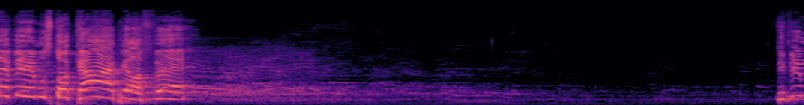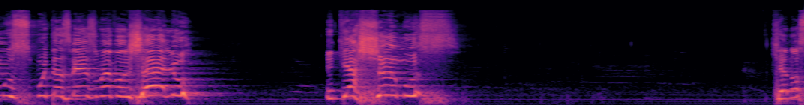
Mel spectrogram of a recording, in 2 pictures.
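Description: A man speaks with feeling through a microphone and loudspeakers in a large echoing hall.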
